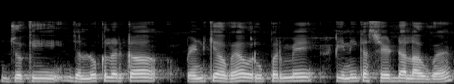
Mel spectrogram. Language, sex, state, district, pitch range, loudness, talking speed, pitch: Hindi, male, Bihar, Gaya, 145-165 Hz, -16 LUFS, 235 wpm, 150 Hz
